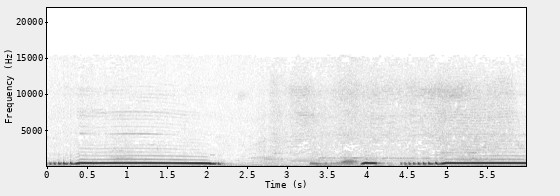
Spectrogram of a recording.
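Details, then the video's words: Barbary dove, known locally as puter pelung, giving a melodious call: a long, steady, drawn-out low coo lasting over a second, then a quiet gap, a short rolling burst, and fast stuttering pulses that run into another long sustained coo. "Suara Puter Pelung Merdu (Streptopelia Risoria)"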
